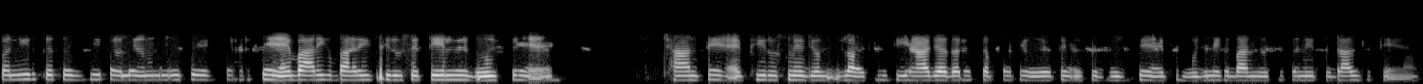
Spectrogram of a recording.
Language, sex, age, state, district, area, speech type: Hindi, female, 30-45, Uttar Pradesh, Ghazipur, rural, conversation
